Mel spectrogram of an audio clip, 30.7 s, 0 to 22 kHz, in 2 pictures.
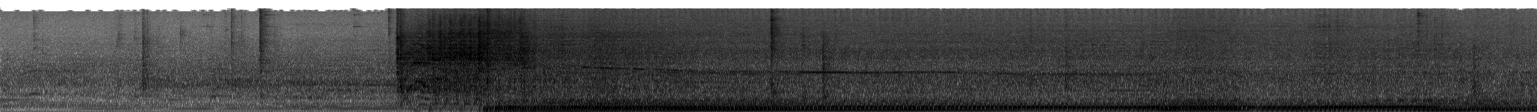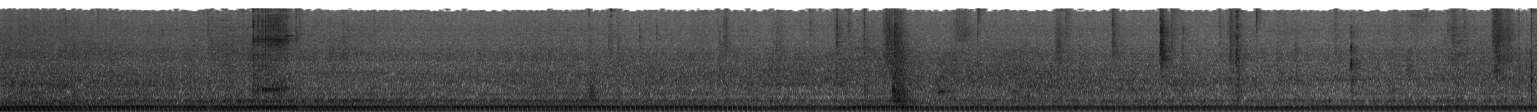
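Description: BMW E36's engine starting about four seconds in, then running steadily while the car is moved slowly out of the garage. The exhaust has a muffler from an E46 welded on in place of the straight pipe.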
